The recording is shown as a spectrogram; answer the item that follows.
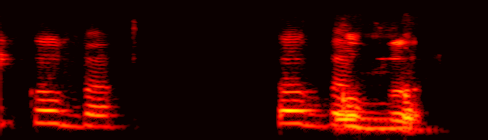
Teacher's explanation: जी कलकला होगा यहाँ पर, हुरूफे कलकला के पहले हुरूफों कलकला में बा आ रहा है जज़म के साथ, बा पर जज़म है, इसलिए यहाँ पर कलकला होगा, दोहरी आवाज आएगी।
